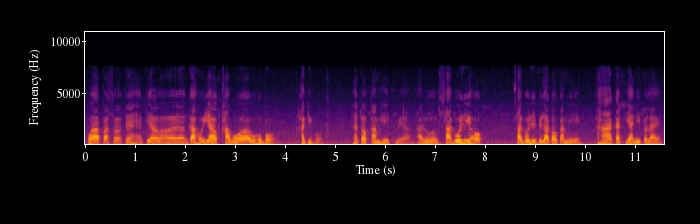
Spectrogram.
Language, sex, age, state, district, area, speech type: Assamese, female, 60+, Assam, Golaghat, urban, spontaneous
